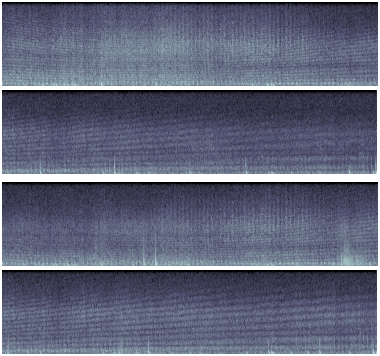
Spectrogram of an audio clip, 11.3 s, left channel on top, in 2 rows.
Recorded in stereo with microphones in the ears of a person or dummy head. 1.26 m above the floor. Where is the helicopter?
65° left (ahead or behind); by 11.3 s 25° right (ahead or behind).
